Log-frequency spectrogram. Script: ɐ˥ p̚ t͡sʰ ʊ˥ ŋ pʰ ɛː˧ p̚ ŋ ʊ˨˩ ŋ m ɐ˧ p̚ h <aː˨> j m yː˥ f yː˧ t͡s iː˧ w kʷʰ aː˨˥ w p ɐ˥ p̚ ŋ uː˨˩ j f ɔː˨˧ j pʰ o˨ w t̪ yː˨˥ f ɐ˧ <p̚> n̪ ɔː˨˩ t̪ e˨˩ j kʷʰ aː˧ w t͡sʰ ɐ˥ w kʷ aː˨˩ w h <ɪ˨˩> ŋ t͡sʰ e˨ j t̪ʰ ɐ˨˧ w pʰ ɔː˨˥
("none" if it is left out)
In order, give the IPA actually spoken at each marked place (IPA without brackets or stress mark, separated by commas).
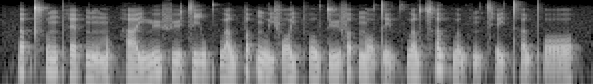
aː˨, p̚, ɪ˨˩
